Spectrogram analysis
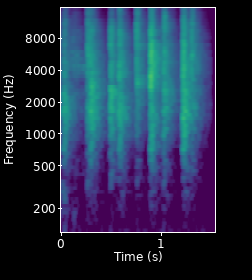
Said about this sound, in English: Round of applause for episode 3 of 10 Minute Talks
